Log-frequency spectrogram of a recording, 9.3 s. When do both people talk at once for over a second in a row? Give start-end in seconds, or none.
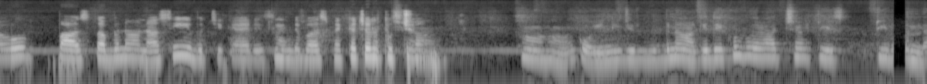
none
